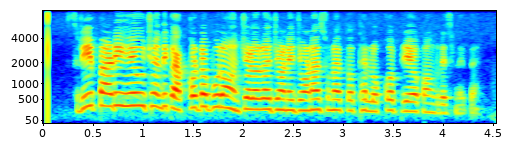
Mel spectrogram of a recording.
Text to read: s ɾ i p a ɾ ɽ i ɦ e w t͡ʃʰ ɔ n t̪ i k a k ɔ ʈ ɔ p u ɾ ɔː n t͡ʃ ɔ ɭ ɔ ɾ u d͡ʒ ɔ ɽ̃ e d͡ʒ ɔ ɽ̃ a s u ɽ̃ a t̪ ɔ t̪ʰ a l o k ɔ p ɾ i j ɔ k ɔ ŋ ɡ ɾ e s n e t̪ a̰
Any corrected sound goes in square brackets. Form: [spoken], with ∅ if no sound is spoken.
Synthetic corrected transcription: s ɾ i p a [∅] ɽ i ɦ e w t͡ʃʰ ɔ n t̪ i k a k ɔ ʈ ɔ p u ɾ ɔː n t͡ʃ ɔ ɭ ɔ ɾ [ɔ] d͡ʒ ɔ ɽ̃ e d͡ʒ ɔ ɽ̃ a s u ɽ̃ a t̪ ɔ t̪ʰ a l o k ɔ p ɾ i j ɔ k ɔ ŋ ɡ ɾ e s n e t̪ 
